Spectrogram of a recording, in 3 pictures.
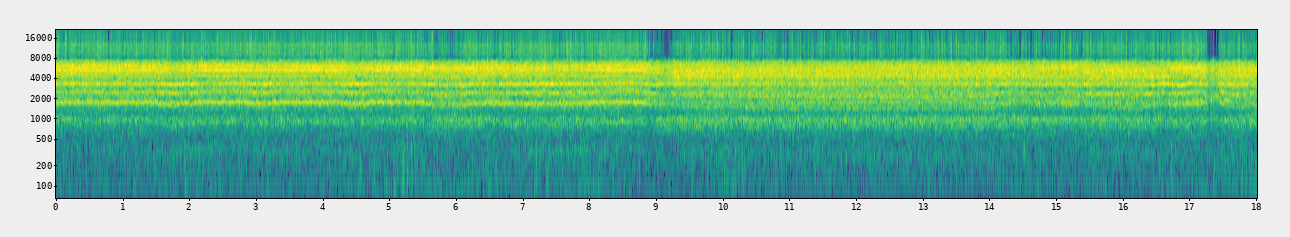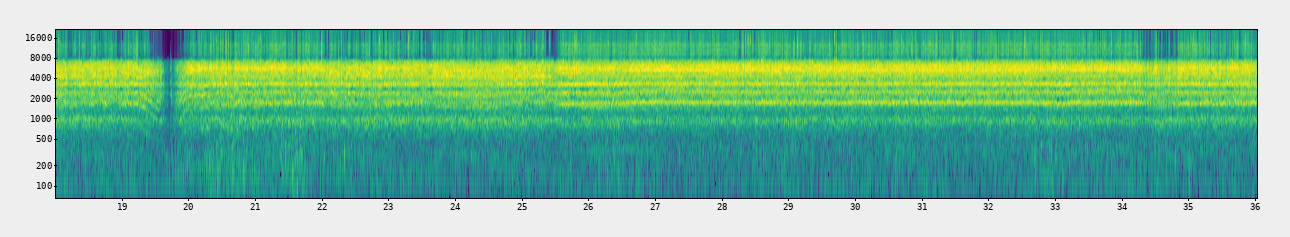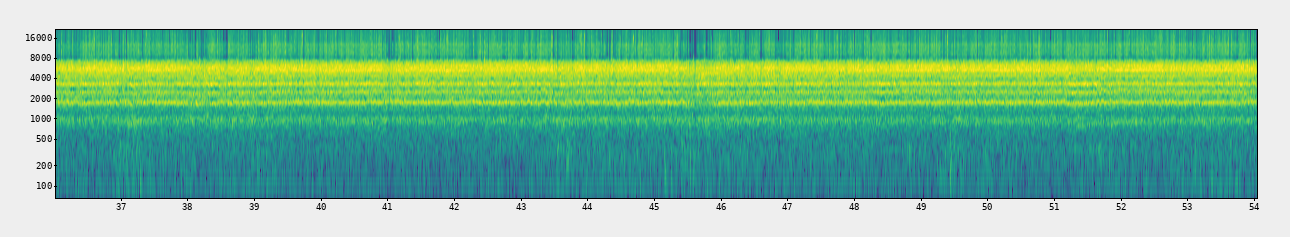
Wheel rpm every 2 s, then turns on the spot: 230, 230, 230, 220, 220, 210, 210, 220, 230, 170, 220, 220, 220, 220, 230, 230, 230, 230, 230, 230, 230, 230, 230, 230, 230, 230, 240.
none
